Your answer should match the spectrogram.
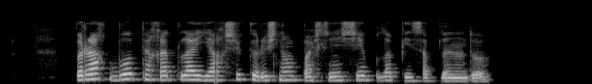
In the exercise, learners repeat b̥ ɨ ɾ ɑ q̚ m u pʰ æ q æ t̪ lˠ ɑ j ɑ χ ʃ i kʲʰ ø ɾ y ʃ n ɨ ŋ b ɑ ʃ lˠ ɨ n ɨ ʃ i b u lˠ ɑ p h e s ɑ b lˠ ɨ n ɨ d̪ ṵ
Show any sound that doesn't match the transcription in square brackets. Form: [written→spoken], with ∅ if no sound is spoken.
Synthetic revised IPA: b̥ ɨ ɾ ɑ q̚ [m→b] u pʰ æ q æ t̪ lˠ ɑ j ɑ χ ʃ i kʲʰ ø ɾ y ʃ n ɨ ŋ b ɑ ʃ lˠ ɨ n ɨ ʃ i b u lˠ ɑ p h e s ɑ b lˠ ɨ n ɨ d̪ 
